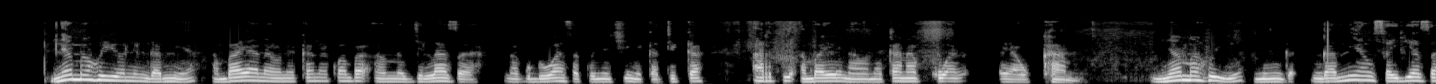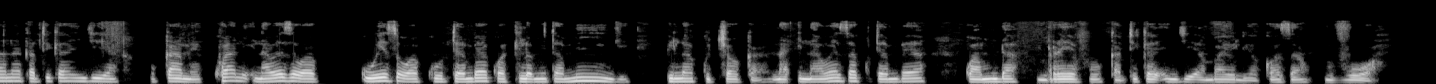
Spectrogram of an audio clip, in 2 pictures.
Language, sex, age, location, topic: Swahili, male, 18-24, Nakuru, health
